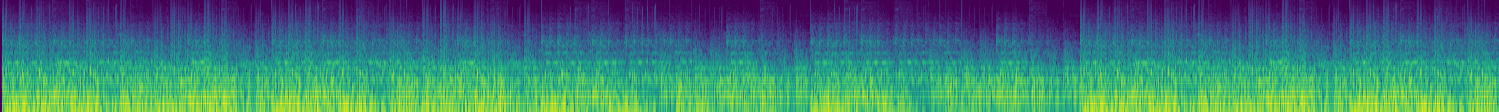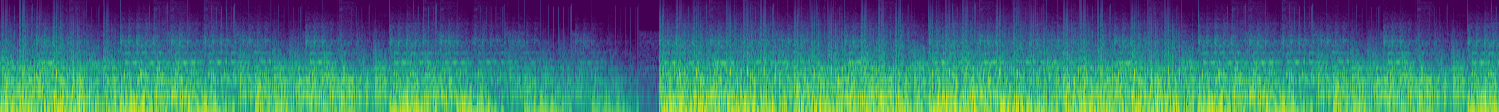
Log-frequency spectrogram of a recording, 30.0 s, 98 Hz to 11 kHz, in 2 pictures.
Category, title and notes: Music > Multiple instruments
Short Track #2986 (Industraumatic)
Horror, Games, Sci-fi, Noise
